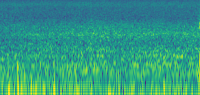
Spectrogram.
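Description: Steady background noise: an even hiss with a low rumble beneath it, with no speech.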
